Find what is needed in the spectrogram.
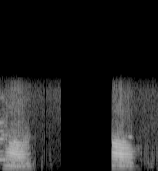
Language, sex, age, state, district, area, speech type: Assamese, female, 45-60, Assam, Barpeta, rural, conversation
